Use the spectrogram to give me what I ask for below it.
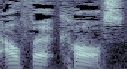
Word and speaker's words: Alpha Course: The Alpha Cause? – It's the Alpha Course. So course is in like a course at university or something like that.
